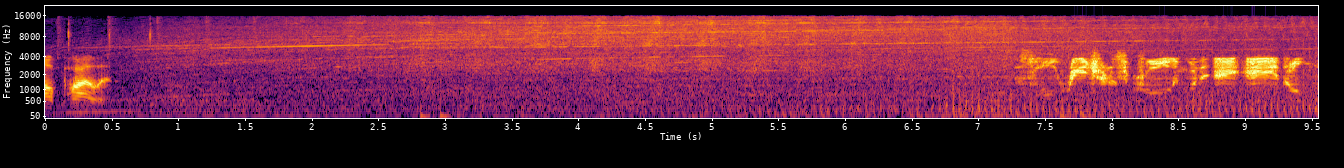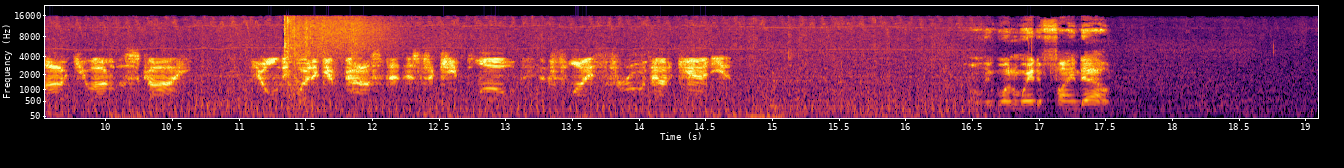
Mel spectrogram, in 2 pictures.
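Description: A helicopter's rotor thuds and its engine roars steadily, growing louder as it takes off.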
